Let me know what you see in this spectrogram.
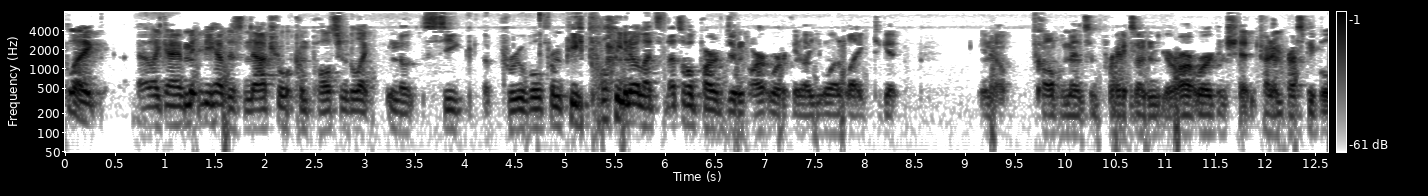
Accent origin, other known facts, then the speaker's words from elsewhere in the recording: Northern California, United States; moved away as an adult; also born or lived in Los Angeles; I was originally from Northern California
